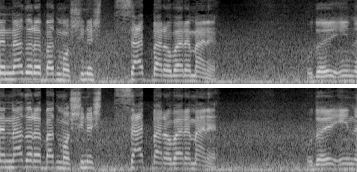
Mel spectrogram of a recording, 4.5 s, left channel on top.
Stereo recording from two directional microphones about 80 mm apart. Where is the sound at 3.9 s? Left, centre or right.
Left.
